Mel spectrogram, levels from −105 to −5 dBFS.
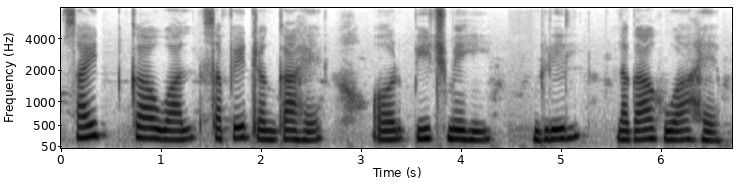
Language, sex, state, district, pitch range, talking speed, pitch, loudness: Hindi, female, Assam, Kamrup Metropolitan, 190-220 Hz, 135 wpm, 200 Hz, -12 LUFS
